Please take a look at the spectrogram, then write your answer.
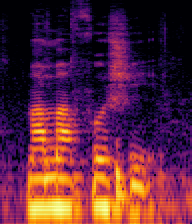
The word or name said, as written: mamafuji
